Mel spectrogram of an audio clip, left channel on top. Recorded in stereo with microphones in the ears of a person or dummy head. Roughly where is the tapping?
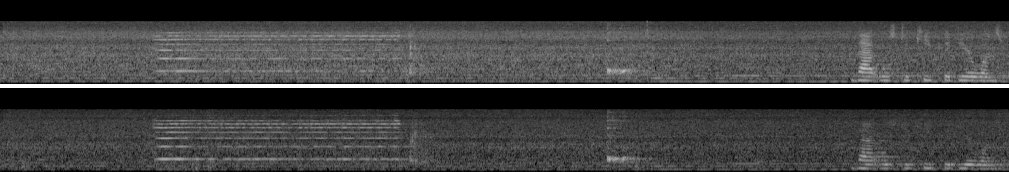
Left.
